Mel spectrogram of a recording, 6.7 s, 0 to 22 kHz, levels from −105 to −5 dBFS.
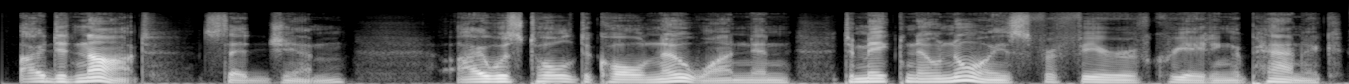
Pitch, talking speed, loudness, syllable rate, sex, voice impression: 115 Hz, 205 wpm, -23 LUFS, 4.9 syllables/s, male, very masculine, very adult-like, middle-aged, very thick, tensed, very powerful, bright, soft, slightly muffled, fluent, cool, intellectual, slightly refreshing, very sincere, very calm, mature, friendly, reassuring, slightly unique, elegant, slightly wild, slightly sweet, very lively, kind, slightly modest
